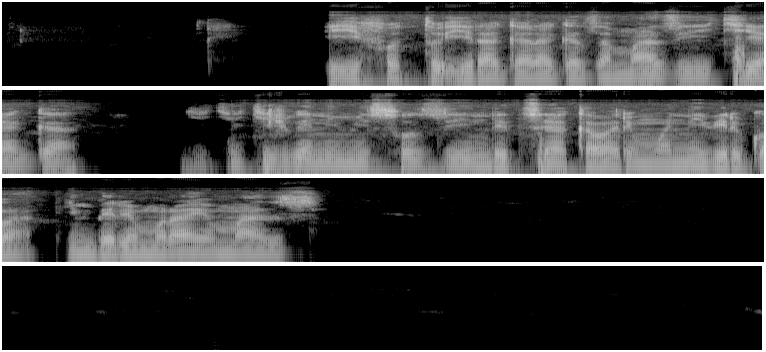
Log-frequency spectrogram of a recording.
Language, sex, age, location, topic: Kinyarwanda, male, 18-24, Nyagatare, agriculture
